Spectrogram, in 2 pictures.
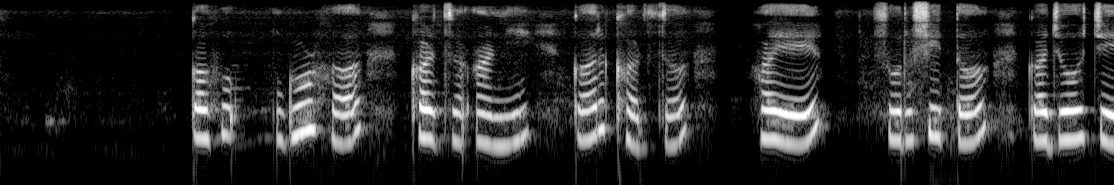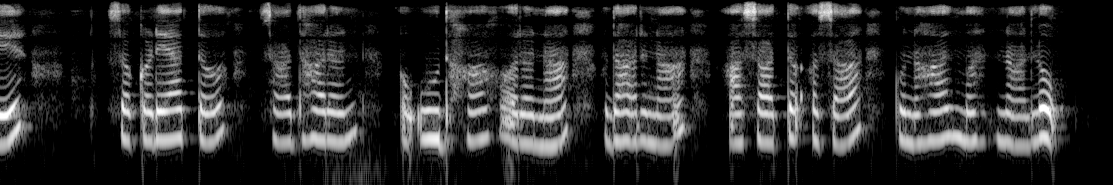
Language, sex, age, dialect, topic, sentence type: Marathi, female, 18-24, Southern Konkan, banking, statement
